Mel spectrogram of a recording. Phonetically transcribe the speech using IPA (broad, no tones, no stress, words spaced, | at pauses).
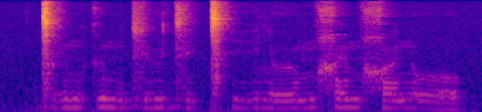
ɡ͡ǀemkɨm d͡zʉd͡zi ǀʰiːlɵːmχem χɵnoː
